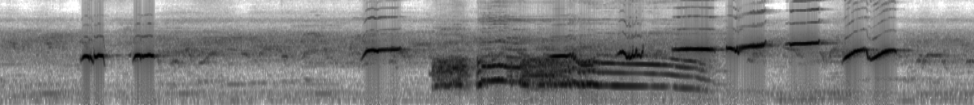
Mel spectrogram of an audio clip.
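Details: Kacer, the Oriental magpie-robin, singing: two short sharp notes, then a rich run of descending harmonic slurs that turns into loud, looping high whistles.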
